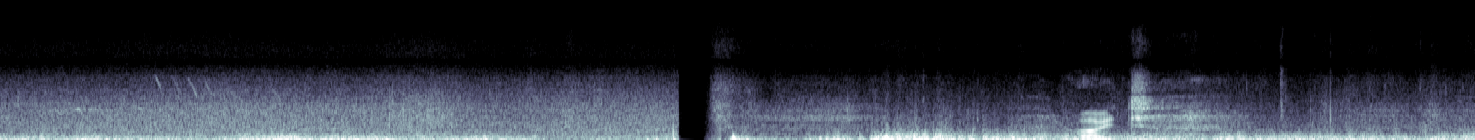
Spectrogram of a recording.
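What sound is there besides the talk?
wind blowing against the microphone outdoors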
